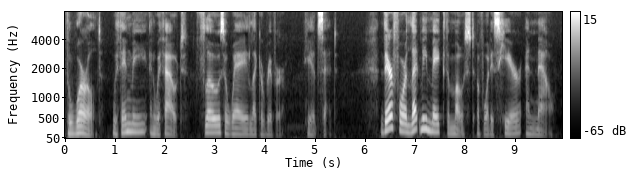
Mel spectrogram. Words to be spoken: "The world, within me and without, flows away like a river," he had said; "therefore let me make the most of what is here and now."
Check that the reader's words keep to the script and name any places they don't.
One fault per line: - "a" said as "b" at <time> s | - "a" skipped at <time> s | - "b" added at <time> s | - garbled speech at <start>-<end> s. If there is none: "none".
none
